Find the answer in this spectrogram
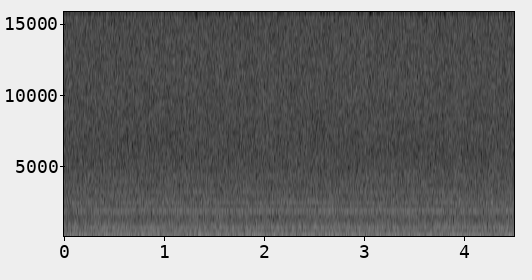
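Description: Steady low hum and hiss of room tone, unchanging, with no other sound.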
